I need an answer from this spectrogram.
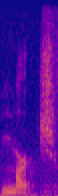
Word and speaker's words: Marche: And for posterity's sake, the name is pronounced Marche, like the month, because I had to be difficult.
